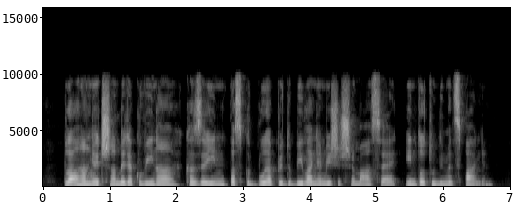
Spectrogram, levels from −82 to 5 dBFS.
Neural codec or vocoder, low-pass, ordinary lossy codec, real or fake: autoencoder, 22.05 kHz, a latent of 192 numbers a frame, VITS, trained on one speaker; 9.9 kHz; Opus, 64 kbps; fake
